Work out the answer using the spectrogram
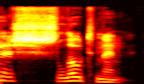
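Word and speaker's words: Schlottmann: Let's talk about Austin Schlotman. Apparently, it's how you pronounce it.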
